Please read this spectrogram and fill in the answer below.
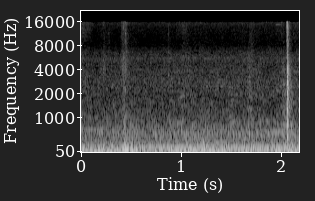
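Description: Car engine idling, a steady low hum heard from inside the cabin, with one faint click about half a second in.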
